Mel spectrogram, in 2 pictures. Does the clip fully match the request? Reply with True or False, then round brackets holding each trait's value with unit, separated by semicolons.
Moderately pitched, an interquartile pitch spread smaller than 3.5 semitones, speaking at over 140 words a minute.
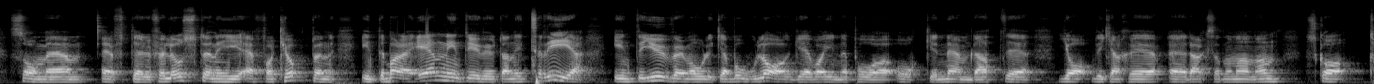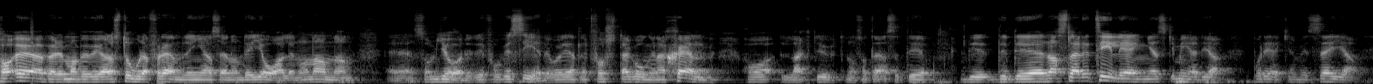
False (120 Hz; 2.7 semitones; 185 wpm)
